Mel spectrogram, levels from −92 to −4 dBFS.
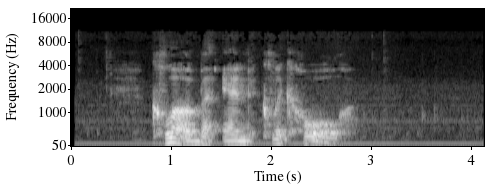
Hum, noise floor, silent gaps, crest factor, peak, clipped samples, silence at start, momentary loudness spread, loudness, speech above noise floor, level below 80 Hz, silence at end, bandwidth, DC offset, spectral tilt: none; -49 dBFS; none; 20 dB; -2 dBFS; under 0.1%; 0.8 s; 10 LU; -19 LUFS; 31 dB; -46 dBFS; 1.3 s; 11 kHz; under 0.1%; -7.5 dB/octave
